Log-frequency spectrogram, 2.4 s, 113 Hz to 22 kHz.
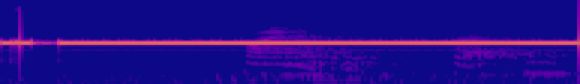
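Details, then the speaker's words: Zoll Zenix hospital defibrillator/monitor with internal paddles (spoons), instructional demonstration: after the energy level is selected and charge pressed, a steady high electronic tone sounds continuously with a faint voice prompt; defibrillator charging tone. "Provider 1 uses the energy select key to choose the desired energy level, then presses the charge button."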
